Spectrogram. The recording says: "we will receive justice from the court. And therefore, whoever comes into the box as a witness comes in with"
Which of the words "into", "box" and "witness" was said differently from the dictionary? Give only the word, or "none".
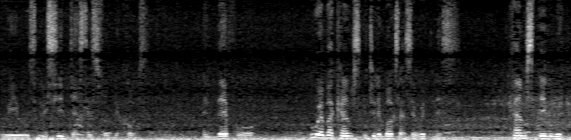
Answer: none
